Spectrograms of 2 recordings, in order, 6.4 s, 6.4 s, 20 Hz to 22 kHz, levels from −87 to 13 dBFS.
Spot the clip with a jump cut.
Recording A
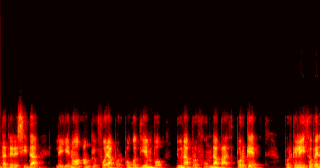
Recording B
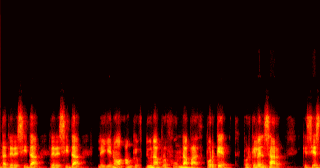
B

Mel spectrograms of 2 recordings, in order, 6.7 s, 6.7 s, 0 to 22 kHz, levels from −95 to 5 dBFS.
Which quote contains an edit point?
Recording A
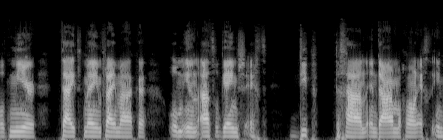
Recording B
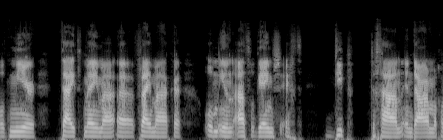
A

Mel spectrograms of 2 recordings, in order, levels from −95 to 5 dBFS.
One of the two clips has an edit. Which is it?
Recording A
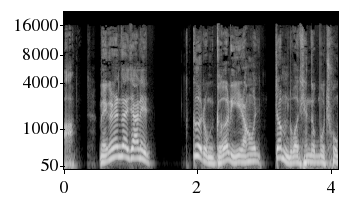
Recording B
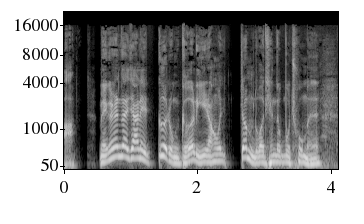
B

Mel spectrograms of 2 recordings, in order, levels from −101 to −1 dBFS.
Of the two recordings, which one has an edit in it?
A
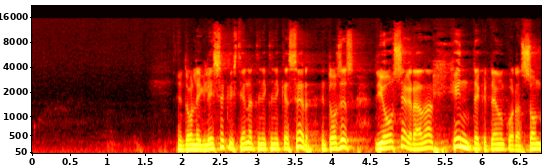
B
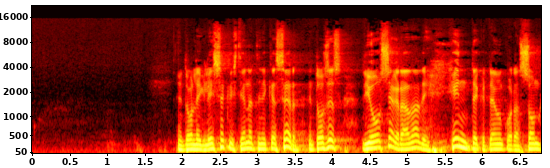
A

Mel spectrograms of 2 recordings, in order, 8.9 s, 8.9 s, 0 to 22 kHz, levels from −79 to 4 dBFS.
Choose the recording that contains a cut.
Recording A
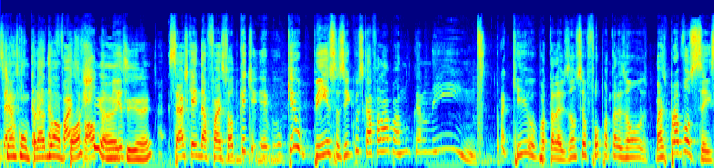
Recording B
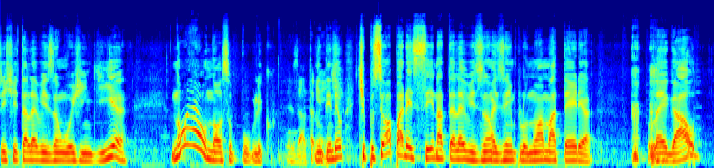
B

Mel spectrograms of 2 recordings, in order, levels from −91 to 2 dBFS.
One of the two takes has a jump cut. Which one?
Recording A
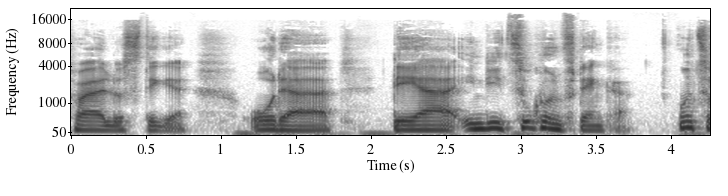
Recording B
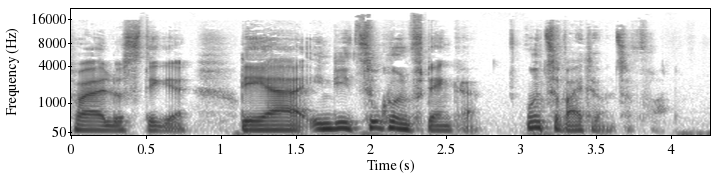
B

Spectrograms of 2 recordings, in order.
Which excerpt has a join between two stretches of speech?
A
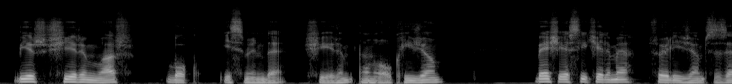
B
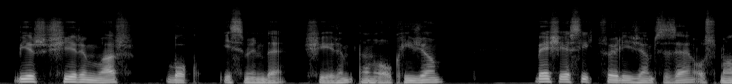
B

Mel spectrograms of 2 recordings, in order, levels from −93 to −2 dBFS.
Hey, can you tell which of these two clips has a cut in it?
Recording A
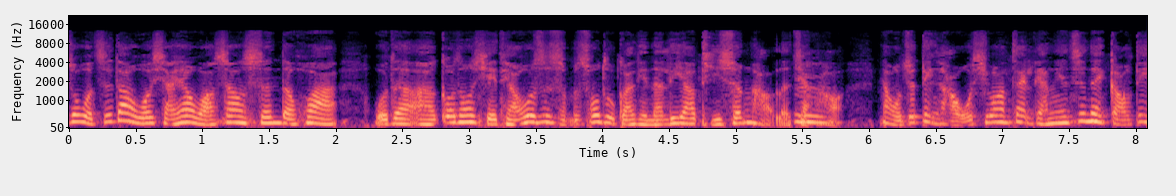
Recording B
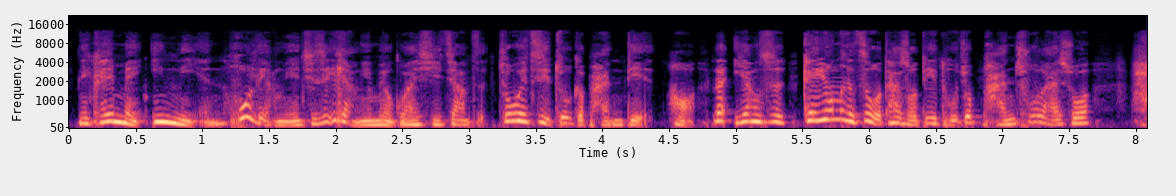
B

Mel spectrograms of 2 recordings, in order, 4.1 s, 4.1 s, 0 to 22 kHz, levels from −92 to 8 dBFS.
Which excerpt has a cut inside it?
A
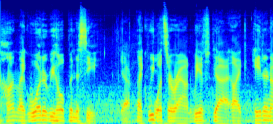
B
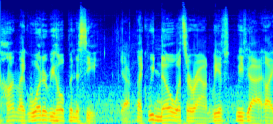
A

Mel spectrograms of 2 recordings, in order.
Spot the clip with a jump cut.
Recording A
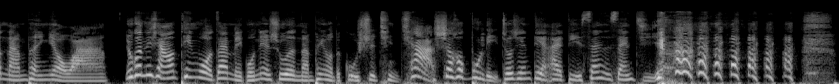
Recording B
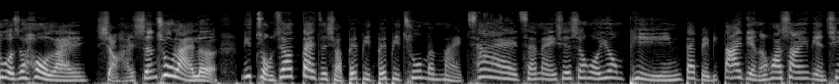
B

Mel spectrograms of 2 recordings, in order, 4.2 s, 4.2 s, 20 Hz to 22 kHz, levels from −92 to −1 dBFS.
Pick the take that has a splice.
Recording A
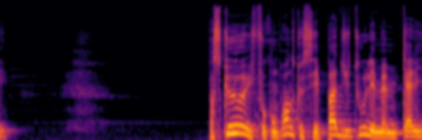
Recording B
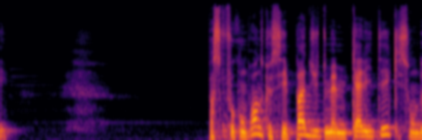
B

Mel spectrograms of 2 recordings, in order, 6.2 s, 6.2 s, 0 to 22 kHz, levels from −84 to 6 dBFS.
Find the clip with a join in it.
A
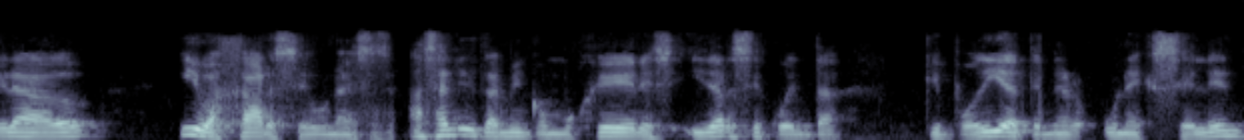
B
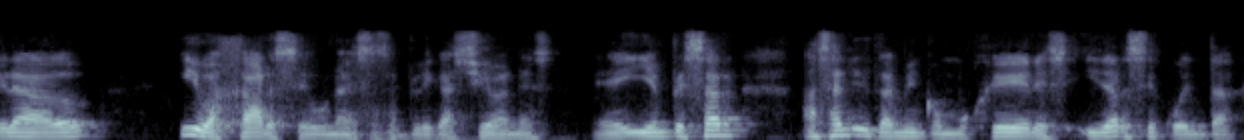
A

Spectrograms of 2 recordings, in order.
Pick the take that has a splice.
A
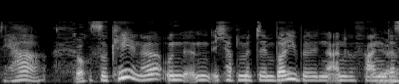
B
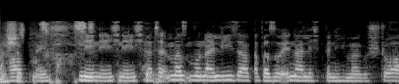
B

